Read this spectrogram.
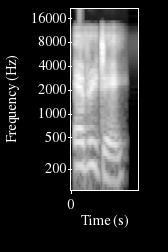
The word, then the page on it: everyday: Indian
